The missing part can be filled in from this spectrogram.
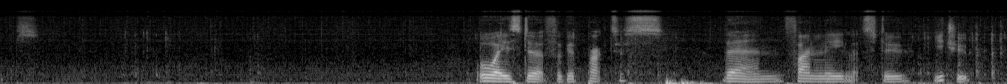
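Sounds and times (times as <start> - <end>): low hiss and hum: 0.0 - 10.0
computer keyboard keys clicking: 1.2 - 1.8, 9.1 - 10.0.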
